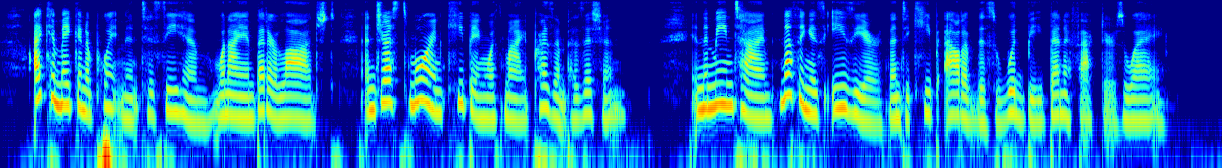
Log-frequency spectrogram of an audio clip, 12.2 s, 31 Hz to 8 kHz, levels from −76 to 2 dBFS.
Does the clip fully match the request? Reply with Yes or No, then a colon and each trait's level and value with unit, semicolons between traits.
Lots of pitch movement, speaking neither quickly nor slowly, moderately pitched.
Yes: wide, 5.8 semitones; average, 180 wpm; medium, 180 Hz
